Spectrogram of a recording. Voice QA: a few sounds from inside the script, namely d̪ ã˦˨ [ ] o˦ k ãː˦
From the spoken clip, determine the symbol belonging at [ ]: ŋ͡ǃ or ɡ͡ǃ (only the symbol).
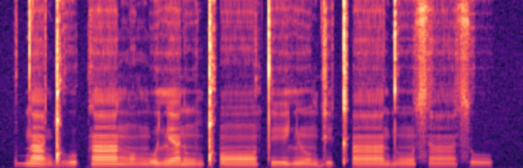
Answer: ɡ͡ǃ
